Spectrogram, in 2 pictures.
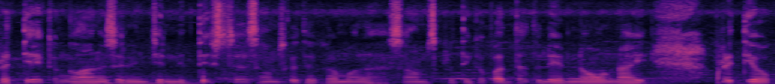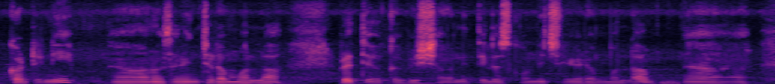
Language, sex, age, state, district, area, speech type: Telugu, male, 45-60, Andhra Pradesh, Chittoor, rural, spontaneous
